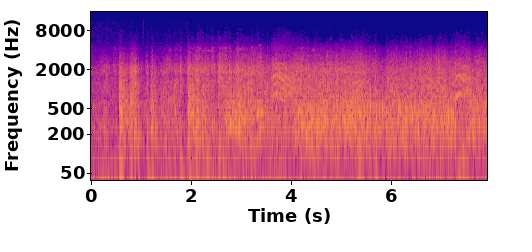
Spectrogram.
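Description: Horse-drawn stagecoach and galloping horses pulling in with a dense rumble, sharp knocks in the first two seconds and a few brief shouts or calls over it.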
